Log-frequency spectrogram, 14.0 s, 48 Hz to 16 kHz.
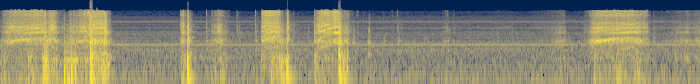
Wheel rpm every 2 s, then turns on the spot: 90, 10, 40, 40, 0, 30, 40.
12-14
